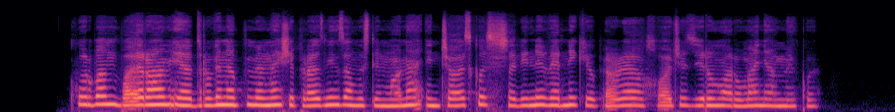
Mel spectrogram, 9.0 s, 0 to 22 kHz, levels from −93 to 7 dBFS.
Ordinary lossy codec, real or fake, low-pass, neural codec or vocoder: MP3, 96 kbps; fake; 19.8 kHz; codec, 44.1 kHz, 2.6 kbps, DAC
